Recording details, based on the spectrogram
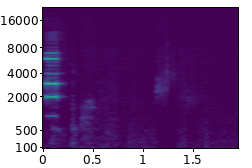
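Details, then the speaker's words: MGrx dry eye treatment system: one brief high electronic beep as the pre-warmed debrider applicator is inserted and the button pressed, signalling it is ready; a flashing light means it is still heating. "once we put it in already warm from the device it clocks in we hit the button again it beeps and it's ready to go"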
